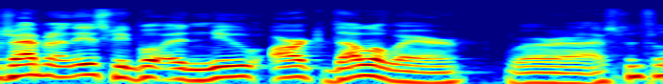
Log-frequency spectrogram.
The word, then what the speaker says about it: Newark: New Ark. – Oh, wow. – Newark is in New Jersey. New Ark, spelled the same, is in Delaware.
